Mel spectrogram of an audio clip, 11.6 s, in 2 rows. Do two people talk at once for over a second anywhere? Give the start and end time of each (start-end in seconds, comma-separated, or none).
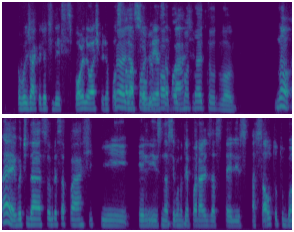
2.3-3.9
